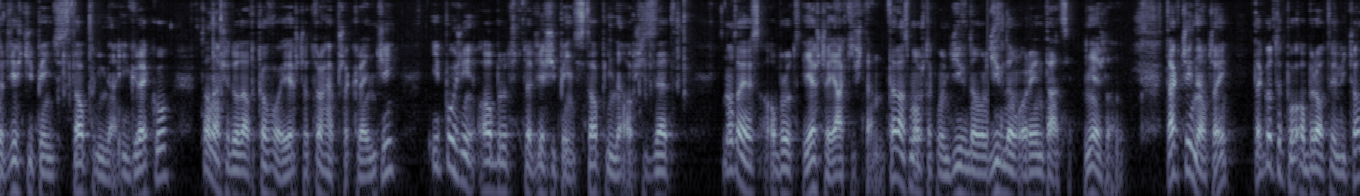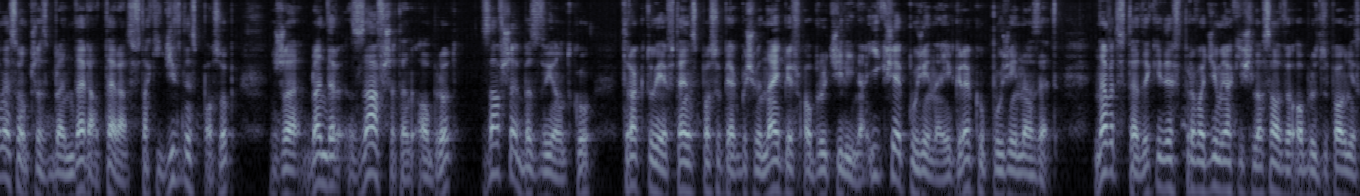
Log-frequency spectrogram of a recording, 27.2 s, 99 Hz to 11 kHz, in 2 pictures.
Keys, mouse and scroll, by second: 0.7 1, 3.3 click, 4.5 4, 4.9 Return, 4.9 5, 9.9 scroll up 2, 10.3 shift+middle click, 11.3 shift+middle click, 23.6-25.2 drag, 25.9 click.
